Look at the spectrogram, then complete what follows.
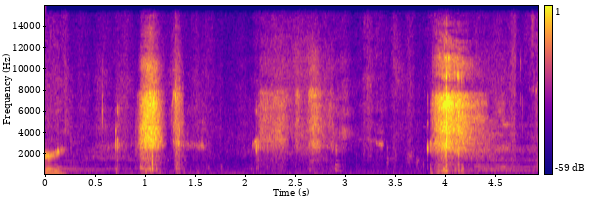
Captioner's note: crying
